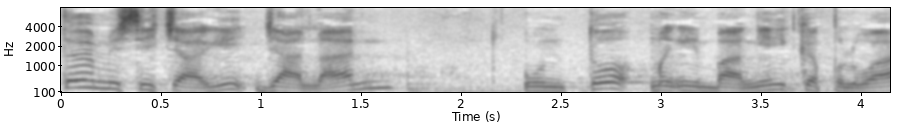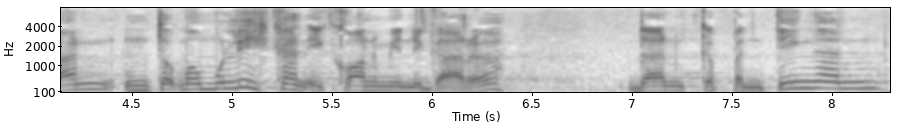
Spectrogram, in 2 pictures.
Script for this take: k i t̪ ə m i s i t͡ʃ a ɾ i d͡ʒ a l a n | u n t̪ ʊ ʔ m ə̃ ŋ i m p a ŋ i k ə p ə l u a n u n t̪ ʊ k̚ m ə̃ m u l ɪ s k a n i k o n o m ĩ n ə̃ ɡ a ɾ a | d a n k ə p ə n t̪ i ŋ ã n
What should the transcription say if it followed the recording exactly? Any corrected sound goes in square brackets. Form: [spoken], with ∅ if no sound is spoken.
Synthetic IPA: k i t̪ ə m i s i t͡ʃ a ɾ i d͡ʒ a l a n | u n t̪ ʊ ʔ m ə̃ ŋ i m [b] a ŋ i k ə p ə l u a n u n t̪ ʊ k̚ m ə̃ m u l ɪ [h] k a n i k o n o m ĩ n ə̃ ɡ a ɾ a | d a n k ə p ə n t̪ i ŋ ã n

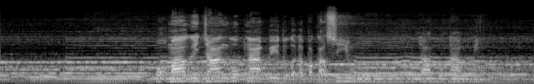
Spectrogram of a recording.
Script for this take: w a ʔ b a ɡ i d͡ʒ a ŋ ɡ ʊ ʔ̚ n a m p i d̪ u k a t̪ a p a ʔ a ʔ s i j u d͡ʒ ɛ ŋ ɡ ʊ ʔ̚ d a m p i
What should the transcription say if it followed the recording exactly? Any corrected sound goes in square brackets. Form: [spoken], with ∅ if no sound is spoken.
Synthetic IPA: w a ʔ [m] a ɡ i d͡ʒ a ŋ ɡ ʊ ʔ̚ n a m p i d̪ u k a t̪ a p a [k] a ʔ s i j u d͡ʒ [a] ŋ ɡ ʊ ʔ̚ [n] a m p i

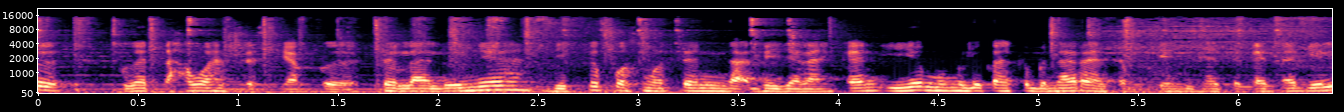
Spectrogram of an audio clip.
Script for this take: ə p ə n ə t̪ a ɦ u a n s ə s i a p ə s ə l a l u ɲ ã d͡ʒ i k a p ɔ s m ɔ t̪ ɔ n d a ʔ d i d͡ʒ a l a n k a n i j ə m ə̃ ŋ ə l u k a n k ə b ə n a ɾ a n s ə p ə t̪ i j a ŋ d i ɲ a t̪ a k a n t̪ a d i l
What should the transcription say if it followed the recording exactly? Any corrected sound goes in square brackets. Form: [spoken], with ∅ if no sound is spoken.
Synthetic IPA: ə p ə [ŋ] ə t̪ a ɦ u a n s ə s i a p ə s ə l a l u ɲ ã d͡ʒ i k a p ɔ s m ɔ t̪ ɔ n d a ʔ d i d͡ʒ a l a n k a n i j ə m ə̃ [m] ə l u k a n k ə b ə n a ɾ a n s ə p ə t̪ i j a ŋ d i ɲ a t̪ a k a n t̪ a d i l

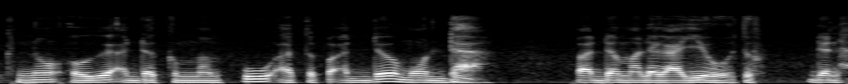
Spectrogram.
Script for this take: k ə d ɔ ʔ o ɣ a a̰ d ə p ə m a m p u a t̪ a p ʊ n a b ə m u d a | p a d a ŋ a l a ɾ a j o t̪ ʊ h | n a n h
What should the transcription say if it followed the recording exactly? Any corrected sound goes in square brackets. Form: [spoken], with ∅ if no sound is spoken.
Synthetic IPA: k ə [n] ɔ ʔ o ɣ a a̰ d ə [k] ə m a m p u a t̪ a p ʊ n a [d] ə m [o] d a | p a d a [m] a l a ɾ a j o t̪ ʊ h | [d] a n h

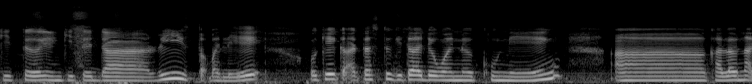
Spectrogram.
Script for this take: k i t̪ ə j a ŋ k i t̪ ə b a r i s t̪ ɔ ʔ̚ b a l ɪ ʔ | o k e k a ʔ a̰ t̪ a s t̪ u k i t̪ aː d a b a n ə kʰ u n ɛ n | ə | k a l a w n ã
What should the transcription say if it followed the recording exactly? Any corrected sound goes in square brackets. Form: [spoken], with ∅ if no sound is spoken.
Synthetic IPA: k i t̪ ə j a ŋ k i t̪ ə [d] a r i s t̪ ɔ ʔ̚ b a l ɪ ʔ | o k e k [ə] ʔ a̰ t̪ a s t̪ u k i t̪ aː d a [w] a n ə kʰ u n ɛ [ŋ] | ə | k a l a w n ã

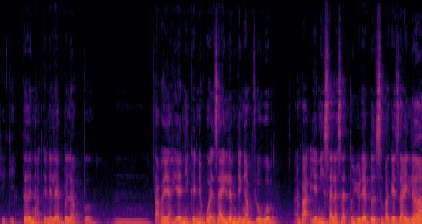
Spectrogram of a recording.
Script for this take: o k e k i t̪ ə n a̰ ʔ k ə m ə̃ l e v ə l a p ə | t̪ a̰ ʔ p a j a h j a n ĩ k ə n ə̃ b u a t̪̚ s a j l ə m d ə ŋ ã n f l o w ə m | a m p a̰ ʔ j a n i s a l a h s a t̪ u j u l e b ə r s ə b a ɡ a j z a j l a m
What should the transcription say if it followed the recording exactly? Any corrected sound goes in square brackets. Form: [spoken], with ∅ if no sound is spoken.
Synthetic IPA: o k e k i t̪ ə n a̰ ʔ k ə [n] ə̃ l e [b] ə l a p ə | t̪ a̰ ʔ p a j a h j a n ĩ k ə n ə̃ b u a t̪̚ [z] a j l ə m d ə ŋ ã n f l o w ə m | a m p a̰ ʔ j a n i s a l a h s a t̪ u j u l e b ə [l] s ə b a ɡ a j z a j l [ə] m

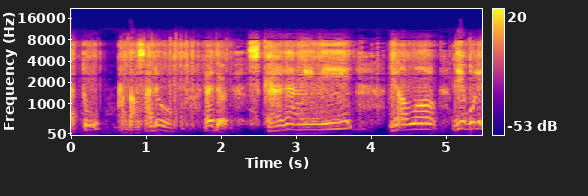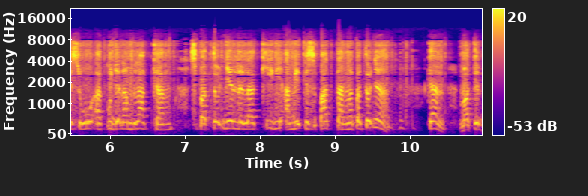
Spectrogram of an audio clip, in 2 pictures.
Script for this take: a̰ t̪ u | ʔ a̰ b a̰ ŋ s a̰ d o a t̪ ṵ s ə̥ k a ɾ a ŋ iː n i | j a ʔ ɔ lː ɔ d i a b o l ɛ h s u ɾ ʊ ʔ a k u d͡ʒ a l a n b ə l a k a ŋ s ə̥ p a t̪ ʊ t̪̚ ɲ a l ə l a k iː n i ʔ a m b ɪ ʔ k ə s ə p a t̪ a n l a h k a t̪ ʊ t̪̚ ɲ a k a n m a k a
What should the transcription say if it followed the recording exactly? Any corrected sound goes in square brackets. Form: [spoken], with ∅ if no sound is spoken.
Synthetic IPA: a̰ t̪ u | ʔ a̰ b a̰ ŋ s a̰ d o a t̪ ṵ s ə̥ k a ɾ a ŋ [i] n i | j a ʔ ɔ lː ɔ d i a b o l ɛ h s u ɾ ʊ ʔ a k u d͡ʒ a l a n b ə l a k a ŋ s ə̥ p a t̪ ʊ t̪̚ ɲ a l ə l a k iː n i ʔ a m b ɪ ʔ k ə s ə p a t̪ a n l a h [p] a t̪ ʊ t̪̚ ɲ a k a n m a k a

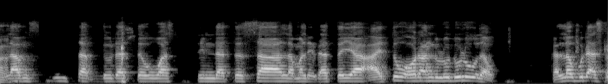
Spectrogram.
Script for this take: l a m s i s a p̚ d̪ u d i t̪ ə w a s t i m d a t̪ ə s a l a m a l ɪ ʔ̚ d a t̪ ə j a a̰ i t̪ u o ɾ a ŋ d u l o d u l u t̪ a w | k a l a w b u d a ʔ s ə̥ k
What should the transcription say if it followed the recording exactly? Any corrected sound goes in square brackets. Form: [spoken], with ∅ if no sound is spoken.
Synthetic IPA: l a m s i s a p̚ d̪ u d [a] t̪ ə w a s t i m d a t̪ ə s a l a m a l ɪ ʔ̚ d a t̪ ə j a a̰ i t̪ u o ɾ a ŋ d u l [u] d u l u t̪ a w | k a l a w b u d a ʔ s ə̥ k

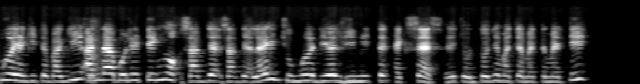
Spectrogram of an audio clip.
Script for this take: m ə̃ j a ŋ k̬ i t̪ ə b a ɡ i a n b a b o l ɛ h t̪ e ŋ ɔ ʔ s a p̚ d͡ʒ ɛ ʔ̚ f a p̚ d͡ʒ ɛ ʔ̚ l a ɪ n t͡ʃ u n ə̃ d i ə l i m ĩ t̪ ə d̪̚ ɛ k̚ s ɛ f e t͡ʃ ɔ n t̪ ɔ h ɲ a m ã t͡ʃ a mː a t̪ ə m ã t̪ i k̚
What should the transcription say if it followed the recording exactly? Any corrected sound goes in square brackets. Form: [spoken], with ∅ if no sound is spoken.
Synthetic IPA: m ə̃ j a ŋ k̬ i t̪ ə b a ɡ i a n [d] a b o l ɛ h t̪ e ŋ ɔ ʔ s a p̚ d͡ʒ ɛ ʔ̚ [s] a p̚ d͡ʒ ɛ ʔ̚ l a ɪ n t͡ʃ u [m] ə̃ d i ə l i m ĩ t̪ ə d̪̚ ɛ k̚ s ɛ [s] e t͡ʃ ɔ n t̪ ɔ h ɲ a m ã t͡ʃ a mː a t̪ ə m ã t̪ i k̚

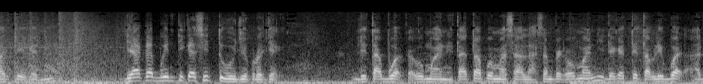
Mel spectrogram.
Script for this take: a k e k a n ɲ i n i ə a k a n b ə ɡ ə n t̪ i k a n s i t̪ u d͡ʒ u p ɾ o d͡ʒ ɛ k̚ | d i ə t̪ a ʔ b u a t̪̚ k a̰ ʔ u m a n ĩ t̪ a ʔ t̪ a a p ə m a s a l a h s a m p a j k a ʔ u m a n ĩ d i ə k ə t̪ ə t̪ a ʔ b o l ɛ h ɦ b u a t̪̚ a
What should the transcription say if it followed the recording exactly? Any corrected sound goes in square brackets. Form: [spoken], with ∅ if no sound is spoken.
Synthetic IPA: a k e k a n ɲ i [d] i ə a k a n b ə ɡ ə n t̪ i k a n s i t̪ u d͡ʒ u p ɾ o d͡ʒ ɛ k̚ | d i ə t̪ a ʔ b u a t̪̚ k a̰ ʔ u m a n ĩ t̪ a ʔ t̪ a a p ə m a s a l a h s a m p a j k a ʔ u m a n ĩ d i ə k [a] t̪ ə t̪ a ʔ b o l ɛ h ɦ b u a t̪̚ a

